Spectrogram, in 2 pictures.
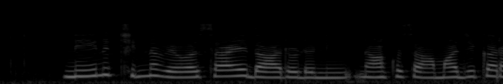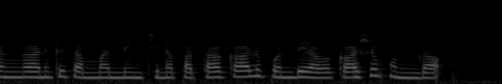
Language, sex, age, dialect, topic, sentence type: Telugu, female, 18-24, Telangana, banking, question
